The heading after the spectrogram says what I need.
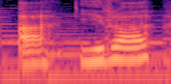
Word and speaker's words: Ira: Ira, because the I is pronounced like an E, and it's Ira. That's right.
